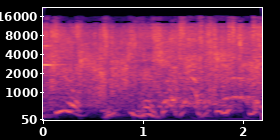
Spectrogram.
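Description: Audience applause, a dense, steady crackle of many hands clapping at an even, fairly loud level, with voices talking or calling out underneath throughout.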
